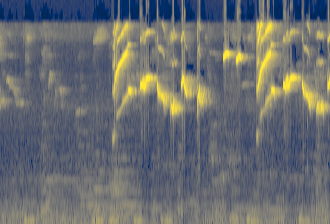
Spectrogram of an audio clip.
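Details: Oriental magpie-robin of the black-breasted kind, a training song for other magpie-robins: soft opening notes give way to loud, fluty whistled phrases, each sweeping up then gliding down, with brief pauses between.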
